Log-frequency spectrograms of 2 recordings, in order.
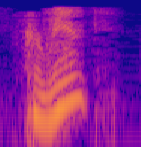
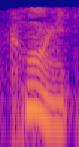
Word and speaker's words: Corinth: Right up there near the Shady Shores exit on I-35 in Corinth or Corinth, Texas, depending on which way you like to pronounce it, just north of Lake Louisville.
